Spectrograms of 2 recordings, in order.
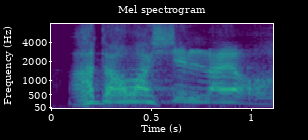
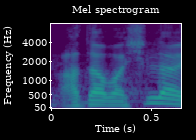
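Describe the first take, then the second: First: It is said boldly and boastfully. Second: It is said hesitantly and timidly. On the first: The man is bragging about his strength. The speaker calls it right. "딱 자랑하는 게 느껴지잖아요" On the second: The man is unsure and shy before his wives. The speaker calls it wrong. "이렇게 쭈삣쭈삣"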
